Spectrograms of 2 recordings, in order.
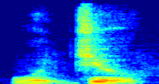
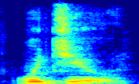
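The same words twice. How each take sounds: First: The d and y merge into a j sound. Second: The same.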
